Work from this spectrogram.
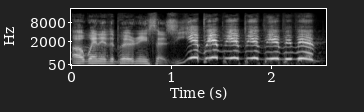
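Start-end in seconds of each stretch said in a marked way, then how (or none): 1.1-2.5 high yapping fox yips; yappy chihuahua voice. Acted. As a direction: yip like a tiny excited dog.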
